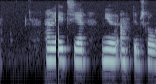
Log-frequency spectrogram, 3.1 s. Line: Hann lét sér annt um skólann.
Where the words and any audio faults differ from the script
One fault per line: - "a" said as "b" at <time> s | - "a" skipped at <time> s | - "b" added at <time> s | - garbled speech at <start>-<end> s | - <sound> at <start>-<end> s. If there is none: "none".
- dropout at 1.1-1.2 s
- "mjög" added at 2.0 s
